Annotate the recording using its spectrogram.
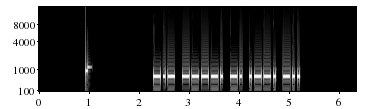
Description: Morse code, heard as a keyed tone, about 25 wpm, 690 Hz. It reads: K9NPD
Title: SOTA QSO Practice 25wpm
